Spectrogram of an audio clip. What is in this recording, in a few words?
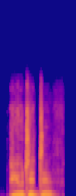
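"putative", Indian English; Dictionary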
